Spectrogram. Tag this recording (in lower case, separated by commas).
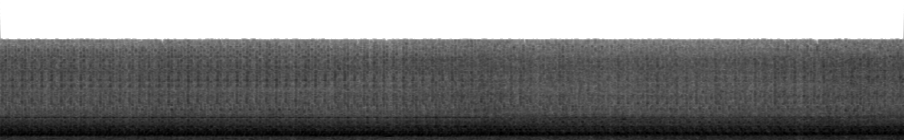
speech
